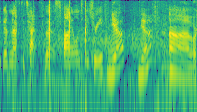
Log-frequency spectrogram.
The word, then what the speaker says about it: spile: We're going to take our next tool is going to be our spile. Kind of rhymes with smile, just with a different letter in the middle.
